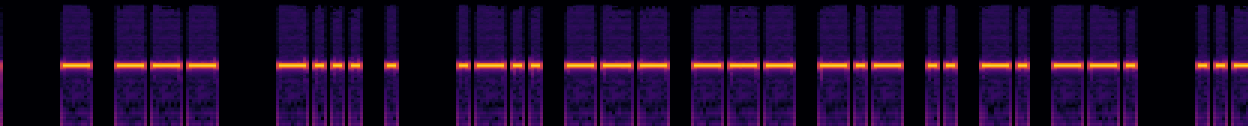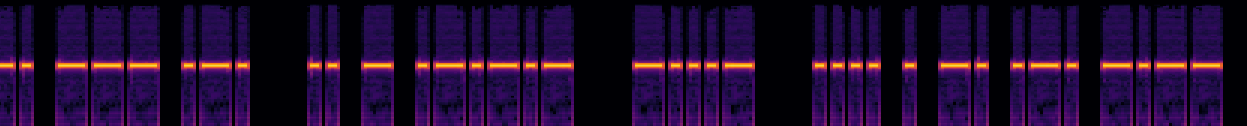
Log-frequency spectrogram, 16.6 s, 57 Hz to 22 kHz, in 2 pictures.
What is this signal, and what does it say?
Morse code, heard as a keyed tone, about 20 wpm, 1000 Hz. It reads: TO BE LOOKING FOR IT. <BT> HENRY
